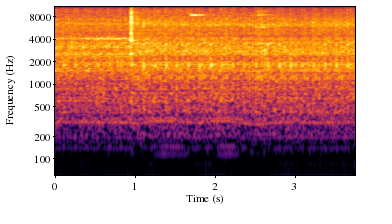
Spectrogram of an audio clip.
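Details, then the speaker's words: Chevrolet Cruze diesel after belt replacement, started with AC on before air filter bolted down: quiet, even idle with no rumble or brrr from the belt and pulleys; the earlier alarming brrr sound is gone, normal idle. "അപ്പൊ നമ്മൾ ആ പേടിപ്പെടുത്തുന്ന ബ്രൂർ എന്നുള്ള sound മാറിയിരിക്കുകയാണ്"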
